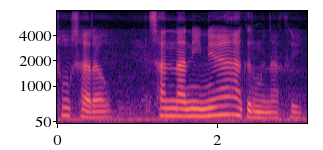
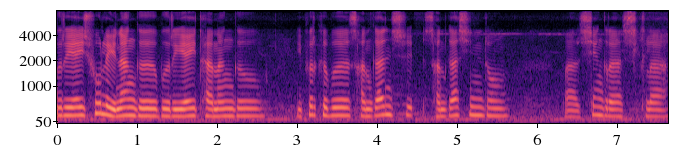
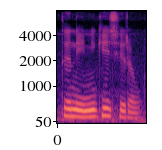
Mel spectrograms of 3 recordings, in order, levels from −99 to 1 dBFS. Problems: none marked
